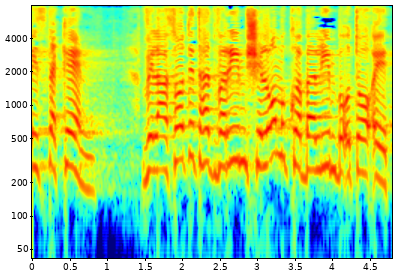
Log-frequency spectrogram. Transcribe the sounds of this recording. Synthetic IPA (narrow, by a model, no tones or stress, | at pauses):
hist̪aken | velaaso̞t̪et̪had̪vaʁimʃelo̞mekubalimbeoto̞ʔet̪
